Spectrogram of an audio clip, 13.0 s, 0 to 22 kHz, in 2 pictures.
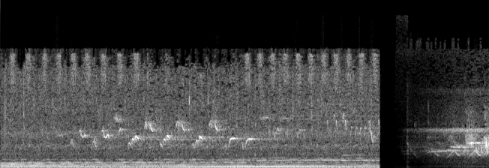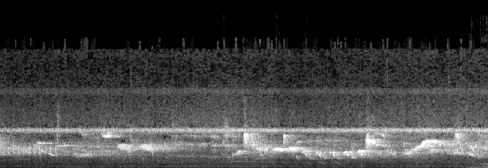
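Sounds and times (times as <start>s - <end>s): birds chirping: 0.0s - 13.0s
faint high whine: 12.7s - 13.0s.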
